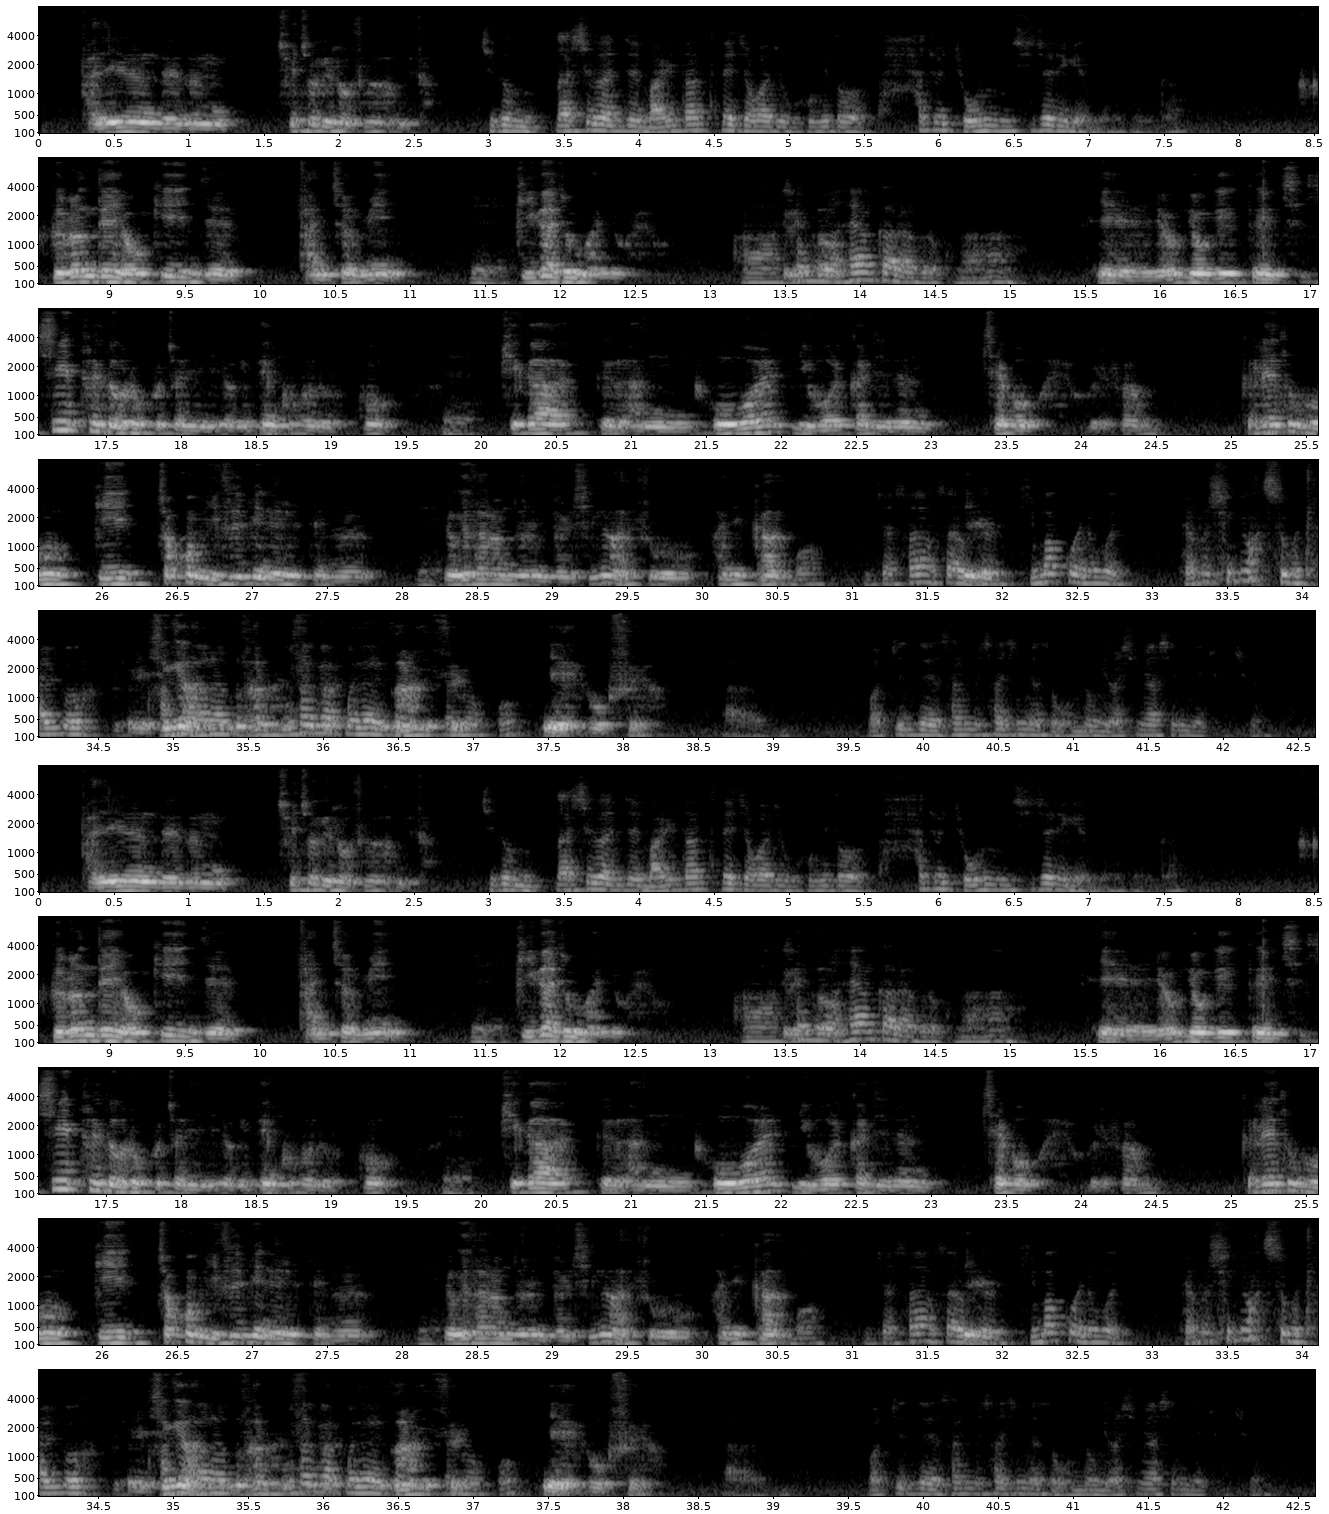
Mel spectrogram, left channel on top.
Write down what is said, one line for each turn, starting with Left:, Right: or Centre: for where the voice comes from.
Right: 달리는 데는 최적이라고 생각합니다.
Left: 지금 날씨가 이제 많이 따뜻해져가지고 거기도 아주 좋은 시절이겠네요, 보니까.
Right: 그런데 여기 이제 단점이
Left: 예.
Right: 비가 좀 많이 와요.
Left: 아,
Right: 그래서
Left: 서부라 해안가라 그렇구나.
Right: 예, 여, 여기 그 시- 시애틀도 그렇고 저희 여기 밴쿠버도
Left: 예,
Right: 그렇고
Left: 예,
Right: 비가 그 한 5월, 6월까지는
Left: 예.
Right: 제법 와요. 그래서
Left: 의-
Right: 그래도
Left: 아,
Right: 뭐, 비 조금 이슬비 내릴 때는
Left: 예.
Right: 여기 사람들은 별 신경 안 쓰고 하니까,
Left: 어, 뭐, 진짜 서양 사람들
Right: 예,
Left: 비 맞고 이런 거 별로 신경 안 쓰고 달고 <laughs>
Right: 예,
Left: 다
Right: 신경
Left: 생활하더라.
Right: 안 쓰고 우산 안
Left: 우산
Right: 쓰든
Left: 갖고 다니는
Right: 우산
Left: 사람도
Right: 안 써요.
Left: 별로 없고.
Right: 예, 없어요.
Left: 아, 멋진데 삶을 사시면서 운동 열심히 하시는 게 좋죠.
